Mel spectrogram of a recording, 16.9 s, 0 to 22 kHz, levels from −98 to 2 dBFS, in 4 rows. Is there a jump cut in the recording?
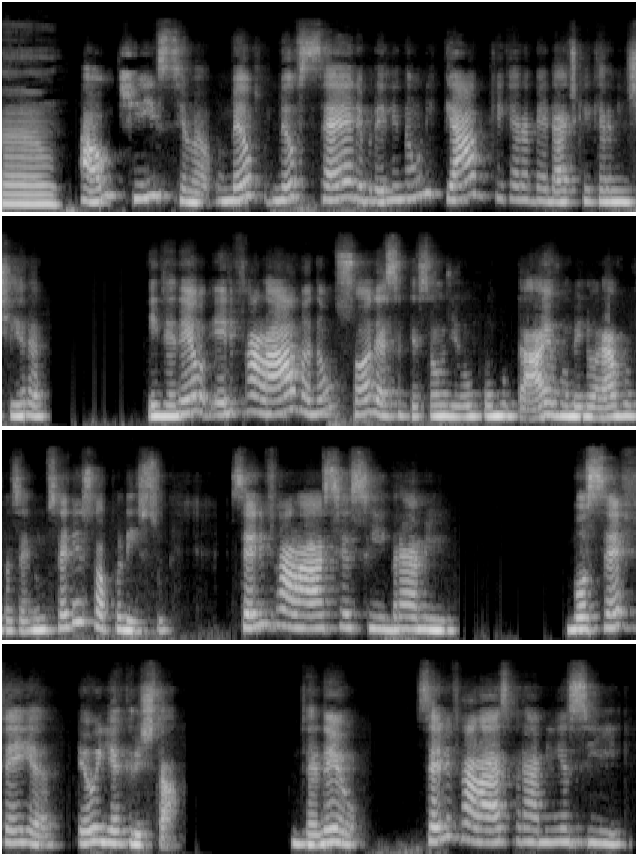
no; 0 cuts

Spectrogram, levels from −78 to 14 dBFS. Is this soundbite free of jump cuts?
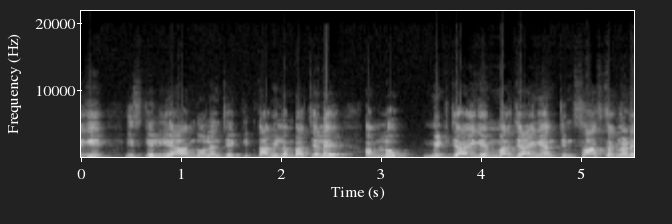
yes; 0 cuts

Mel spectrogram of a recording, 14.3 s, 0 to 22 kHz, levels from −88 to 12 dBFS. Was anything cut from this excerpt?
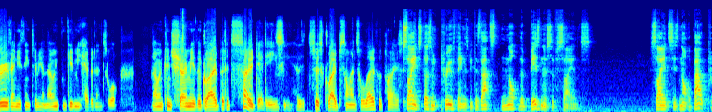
yes; 1 cut; at 8.0 s

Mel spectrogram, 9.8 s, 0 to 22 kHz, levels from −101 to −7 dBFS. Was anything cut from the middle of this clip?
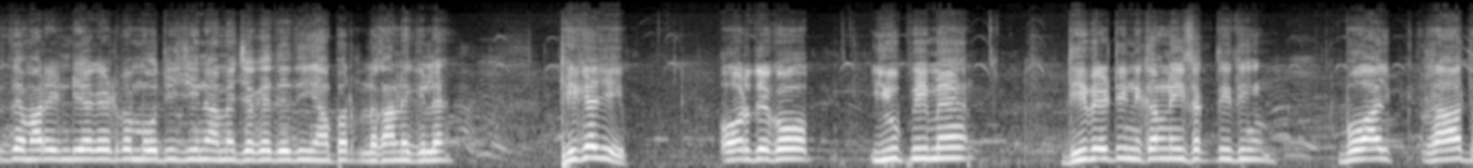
no; 0 cuts

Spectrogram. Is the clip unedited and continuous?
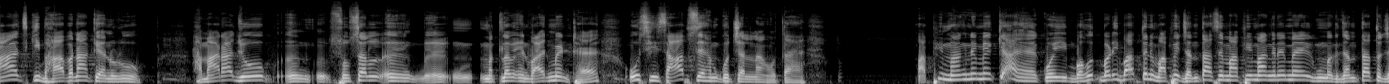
no; 1 cut; at 8.2 s

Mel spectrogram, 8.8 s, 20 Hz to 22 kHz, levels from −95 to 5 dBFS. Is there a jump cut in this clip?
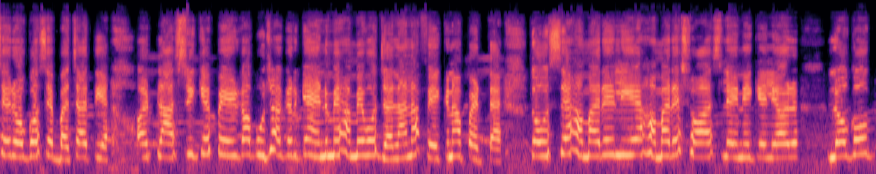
no; 0 cuts

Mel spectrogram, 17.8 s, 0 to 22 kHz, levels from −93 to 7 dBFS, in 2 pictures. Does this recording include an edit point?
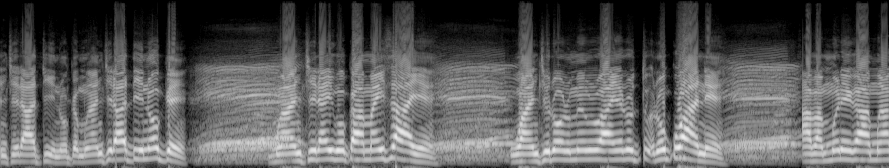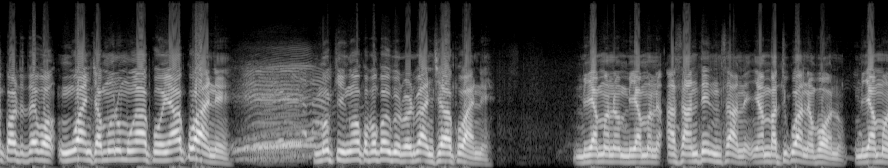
no; 0 cuts

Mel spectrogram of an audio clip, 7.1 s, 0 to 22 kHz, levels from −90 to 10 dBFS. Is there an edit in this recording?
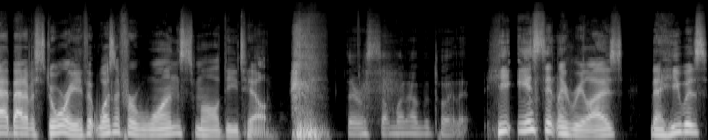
no; 0 cuts

